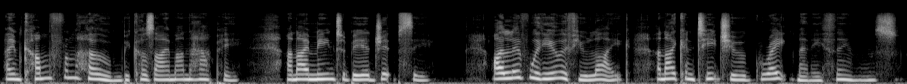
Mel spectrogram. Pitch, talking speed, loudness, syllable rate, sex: 230 Hz, 200 wpm, -16 LUFS, 4.7 syllables/s, female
